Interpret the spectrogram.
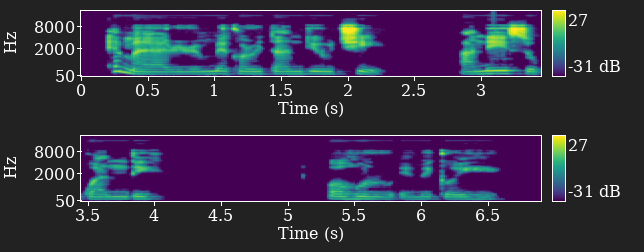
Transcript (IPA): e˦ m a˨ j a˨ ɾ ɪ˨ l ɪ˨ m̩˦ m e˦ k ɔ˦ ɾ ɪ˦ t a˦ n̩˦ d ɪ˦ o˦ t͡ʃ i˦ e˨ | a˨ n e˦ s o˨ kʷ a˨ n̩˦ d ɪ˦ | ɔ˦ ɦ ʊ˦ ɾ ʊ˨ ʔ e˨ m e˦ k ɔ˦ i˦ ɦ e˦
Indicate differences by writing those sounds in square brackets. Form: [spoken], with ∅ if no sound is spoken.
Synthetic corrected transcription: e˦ m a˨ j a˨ ɾ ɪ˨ [ɾ] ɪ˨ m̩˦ m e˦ k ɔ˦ ɾ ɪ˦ t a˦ n̩˦ d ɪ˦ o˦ t͡ʃ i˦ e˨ | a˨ n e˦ s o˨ kʷ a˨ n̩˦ d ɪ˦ | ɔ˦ ɦ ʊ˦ ɾ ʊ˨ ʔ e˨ m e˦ k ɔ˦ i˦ ɦ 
